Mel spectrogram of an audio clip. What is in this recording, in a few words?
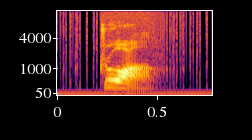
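"zhuang" Chinese, fourth tone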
